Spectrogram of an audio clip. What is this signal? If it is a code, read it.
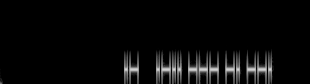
Morse code, heard as a keyed tone, about 44 wpm, 700 Hz. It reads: A LONG
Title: Sets of 2 Words 45wpm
